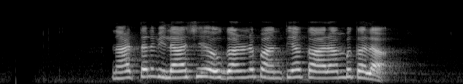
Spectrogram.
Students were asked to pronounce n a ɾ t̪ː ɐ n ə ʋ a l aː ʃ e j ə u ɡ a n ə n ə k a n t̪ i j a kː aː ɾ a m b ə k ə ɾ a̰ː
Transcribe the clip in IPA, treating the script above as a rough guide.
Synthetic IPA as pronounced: n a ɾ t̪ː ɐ n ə ʋ i l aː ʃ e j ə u ɡ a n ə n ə p a n t̪ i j a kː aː ɾ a m b ə k ə l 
